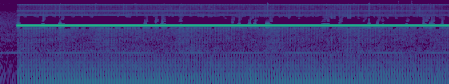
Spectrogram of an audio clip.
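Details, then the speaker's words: Simulated tinnitus: a steady high-pitched ringing tone, demonstrating the ear ringing heard after too-loud noise exposure, a warning sign that can become permanent. "I'd like to play a little tonitis demonstration for those of you who aren't afflicted by it. Let's let's let you just have a moment of experiencing tonitis in your lives."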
